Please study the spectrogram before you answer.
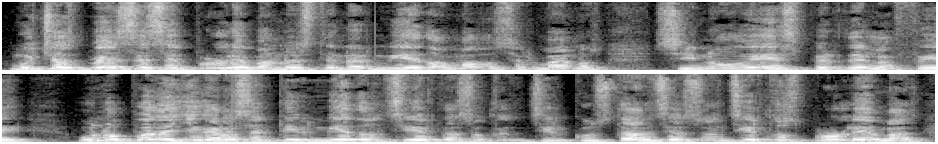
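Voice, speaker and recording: A man preaching a sermon, emphatic and repetitive, often pausing to say amen. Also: sits high, darkish tone. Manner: emphatic, repeats phrases, punctuates with "amén". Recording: voice from a distance from the mic.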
